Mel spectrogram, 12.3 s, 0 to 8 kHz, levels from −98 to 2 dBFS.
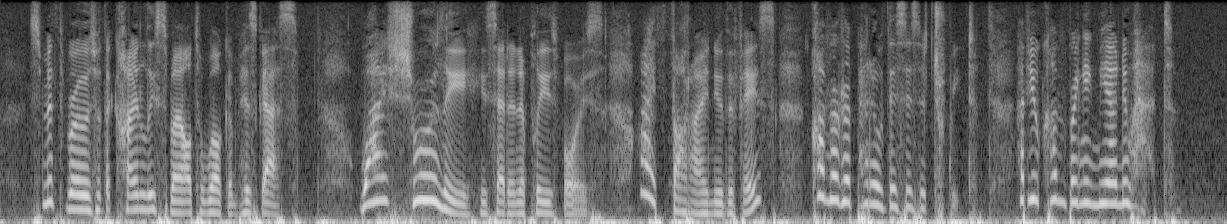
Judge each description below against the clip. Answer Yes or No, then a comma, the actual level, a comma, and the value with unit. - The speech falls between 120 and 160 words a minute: No, average, 185 wpm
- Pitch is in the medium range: No, high, 205 Hz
